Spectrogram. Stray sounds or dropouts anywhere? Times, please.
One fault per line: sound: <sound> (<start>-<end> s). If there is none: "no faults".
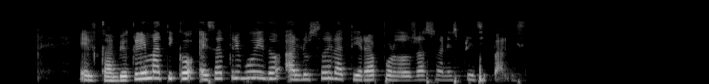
no faults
